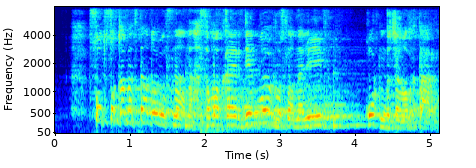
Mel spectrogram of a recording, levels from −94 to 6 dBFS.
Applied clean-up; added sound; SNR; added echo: none; Snare drum; 14 dB; reverberation time 2.7 s.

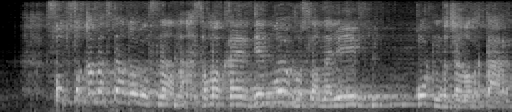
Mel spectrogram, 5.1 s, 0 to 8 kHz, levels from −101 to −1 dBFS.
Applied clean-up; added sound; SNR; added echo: neural separator model SepFormer DNS4.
